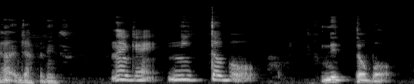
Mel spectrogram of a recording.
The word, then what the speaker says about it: ニット帽: Nittobo. So knitted, nitto. Okay. And then 帽 is like taken from 帽子. Boshi. So ニット帽. Nittobo.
